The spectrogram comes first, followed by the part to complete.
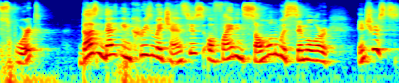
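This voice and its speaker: Her voice is high, and she speaks with a non-native accent at a moderate pace. Her pitch swings very widely as this woman talks. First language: not English. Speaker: YouTuber. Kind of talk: personal vlog monologue.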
